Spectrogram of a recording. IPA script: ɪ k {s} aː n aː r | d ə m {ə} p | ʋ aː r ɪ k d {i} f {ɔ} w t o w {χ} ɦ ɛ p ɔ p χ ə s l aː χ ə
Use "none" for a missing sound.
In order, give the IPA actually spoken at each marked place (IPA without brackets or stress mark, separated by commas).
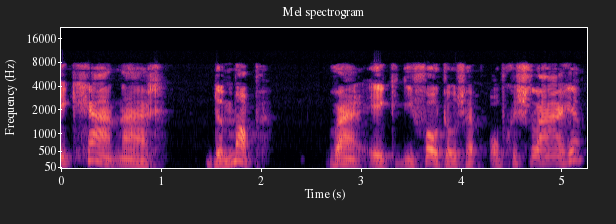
χ, ɑ, i, o, s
